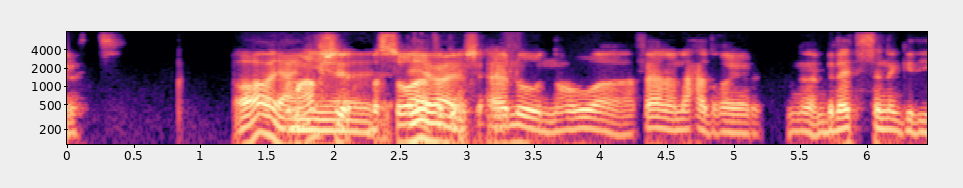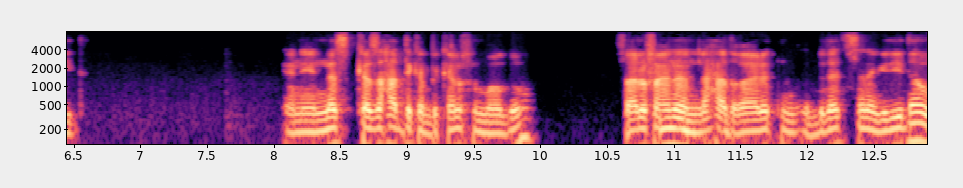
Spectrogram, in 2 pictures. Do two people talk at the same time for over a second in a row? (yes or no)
yes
